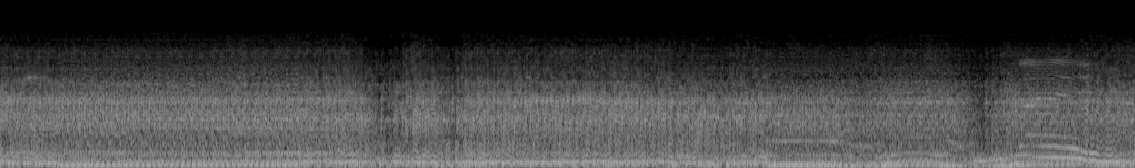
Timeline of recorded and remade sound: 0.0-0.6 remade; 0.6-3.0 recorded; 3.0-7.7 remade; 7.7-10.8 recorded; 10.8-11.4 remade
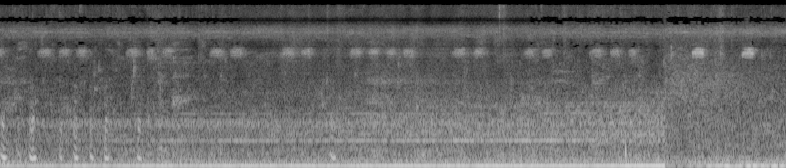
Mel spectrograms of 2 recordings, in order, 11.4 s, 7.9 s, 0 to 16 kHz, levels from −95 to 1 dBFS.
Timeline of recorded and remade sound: 0.0-2.4 recorded; 2.4-5.3 remade; 5.3-7.9 recorded

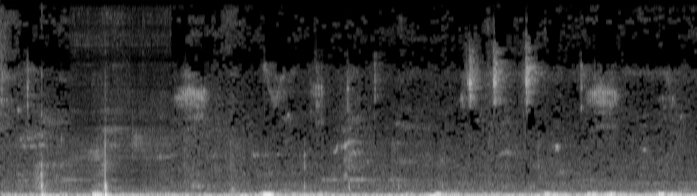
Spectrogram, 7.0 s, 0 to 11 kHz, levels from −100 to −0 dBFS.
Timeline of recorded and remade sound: 0.0-0.7 recorded; 0.7-1.7 remade; 1.7-7.0 recorded

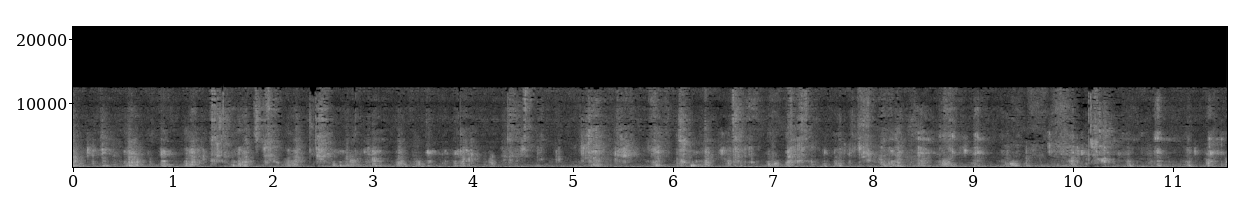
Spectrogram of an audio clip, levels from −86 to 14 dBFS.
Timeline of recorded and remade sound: 0.0-9.3 remade; 9.3-10.5 recorded; 10.5-11.5 remade

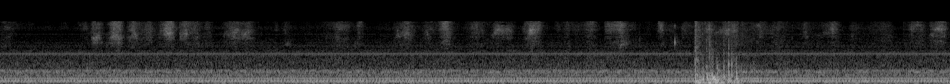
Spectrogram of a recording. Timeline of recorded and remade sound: 0.0-6.9 recorded; 6.9-7.6 remade; 7.6-9.5 recorded

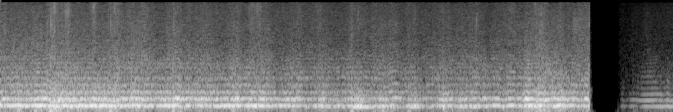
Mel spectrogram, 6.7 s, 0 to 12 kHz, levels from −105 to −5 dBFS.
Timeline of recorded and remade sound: 0.0-6.7 recorded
